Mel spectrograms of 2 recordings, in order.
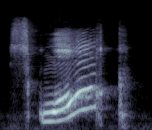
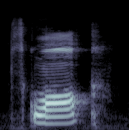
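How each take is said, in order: First: "Squawk!" high and rising like a question; asking squawk. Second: Disappointed squawk. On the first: Princess asks the bird to fly her down, a high rising "Squawk!". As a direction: squawk a hopeful plea. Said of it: "That meant, "Could you fly me down?". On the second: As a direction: squawk in letdown. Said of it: "That meant, this was supposed to be a vacation". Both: Acted.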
